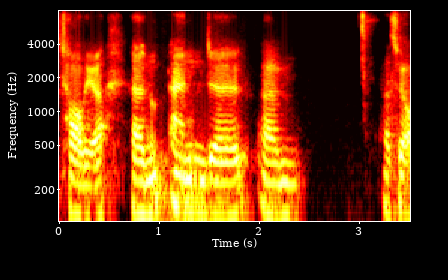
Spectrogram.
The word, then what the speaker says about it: Taulia: was so was this tell us where tullia or how you pronounce it where did that fit in in your technology journey certainly it's pronounced talia and and uh um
